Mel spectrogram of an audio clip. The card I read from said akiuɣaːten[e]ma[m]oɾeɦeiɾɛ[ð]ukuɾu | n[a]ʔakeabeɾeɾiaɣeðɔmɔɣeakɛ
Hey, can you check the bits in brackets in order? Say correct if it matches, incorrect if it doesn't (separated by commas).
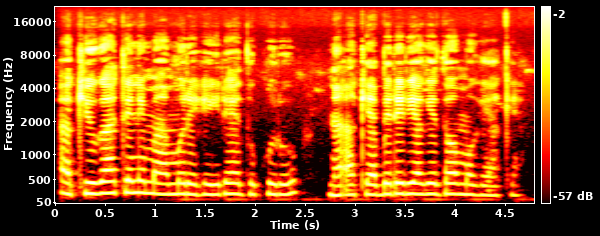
correct, correct, correct, correct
